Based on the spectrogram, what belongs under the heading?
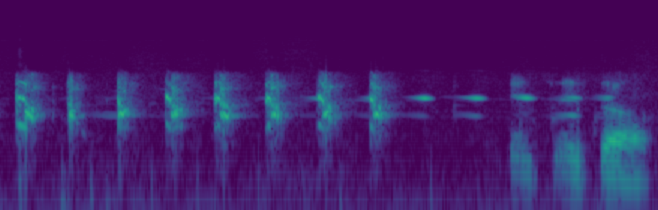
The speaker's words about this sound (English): If you're a beginner, of which some people are, you can use box call to imitate quite a few sounds. So let me just, this is, all right, this is a box call. Okay.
